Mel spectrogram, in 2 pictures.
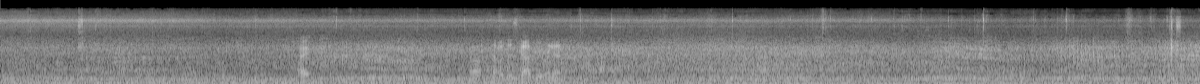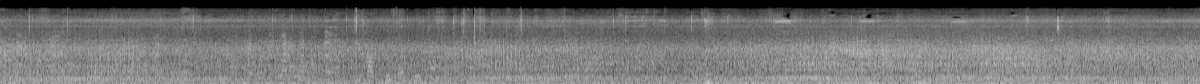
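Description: Street ambience: cars passing on the road, with indistinct voices from a crowd of people.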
